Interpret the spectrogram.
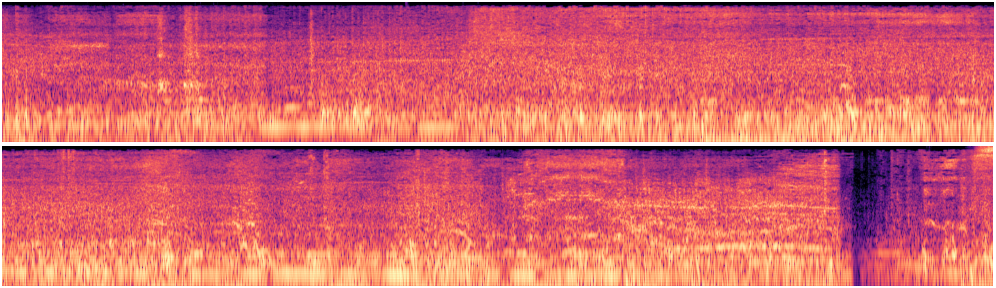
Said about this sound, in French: À l'intérieur du cockpit, tout tremble, l'engin et le corps du pilote. Et puis, il y a une somme de bruit.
